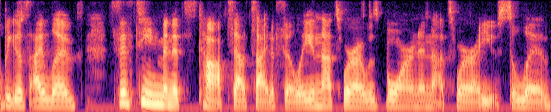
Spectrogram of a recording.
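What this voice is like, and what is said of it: Strong Philadelphia accent. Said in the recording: “you can hear it in my beautiful – elegant accent... Philly accent... I know you have a strong Philly accent”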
